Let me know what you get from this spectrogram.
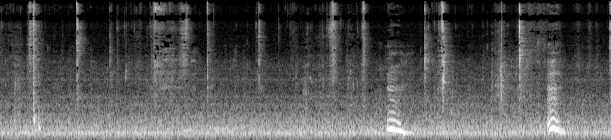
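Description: Close-up eating sounds of corn on the cob being bitten and chewed, with scattered crisp crunches and wet mouth clicks. Twice in the second half comes a short hummed 'mm' of enjoyment.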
